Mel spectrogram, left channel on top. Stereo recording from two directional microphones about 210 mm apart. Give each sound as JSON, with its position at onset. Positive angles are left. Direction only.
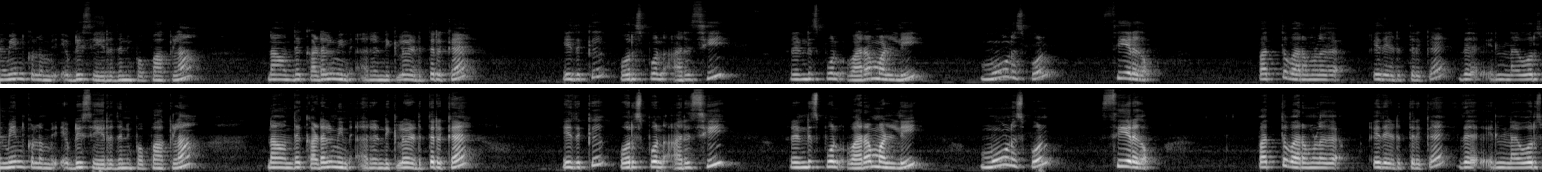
{"t": 0.1, "sound": "a woman's voice", "side_deg": -55}
{"t": 12.5, "sound": "a woman's voice", "side_deg": -50}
